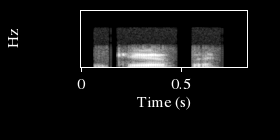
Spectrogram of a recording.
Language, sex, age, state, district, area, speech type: Assamese, male, 45-60, Assam, Sonitpur, urban, conversation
